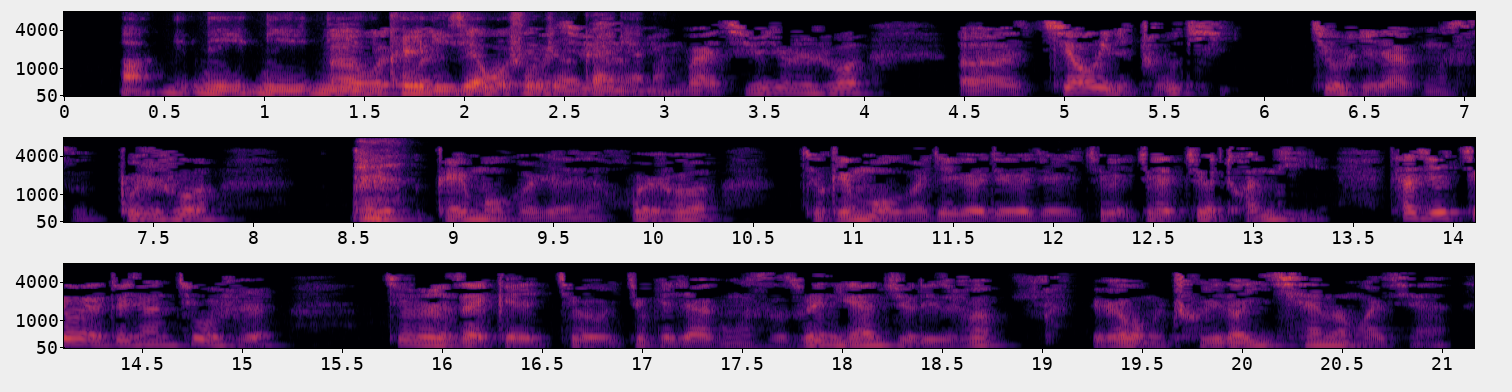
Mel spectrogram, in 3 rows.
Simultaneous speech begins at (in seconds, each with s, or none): 1.3 s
